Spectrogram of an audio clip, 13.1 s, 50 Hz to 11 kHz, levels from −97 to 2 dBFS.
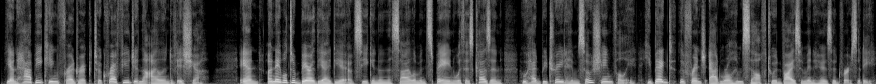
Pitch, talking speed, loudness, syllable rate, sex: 180 Hz, 200 wpm, -20 LUFS, 6.0 syllables/s, female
